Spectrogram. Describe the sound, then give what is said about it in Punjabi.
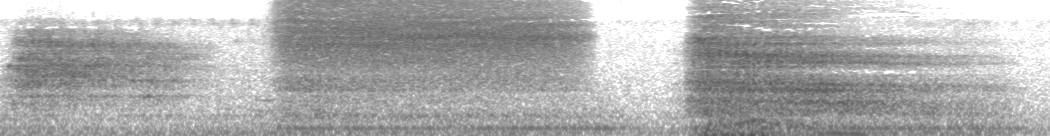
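A deep breath is drawn in and let go during a group breathing exercise led by a pastor, heard as two long, loud, airy rushes of breath separated by a brief quiet pause. “ਲੰਮਾ ਜਿਹਾ ਸਾਹ ਅੰਦਰ ਨੂੰ ਖਿੱਚੀਏ, ਸਾਹ ਕਰੀਏ, ਸਾਹ ਲਈਏ, ਕੋਈ ਲੰਮਾ ਜਿਹਾ ਸਾਹ ਲਈਏ ਸਾਰੇ ਜਣੇ”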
